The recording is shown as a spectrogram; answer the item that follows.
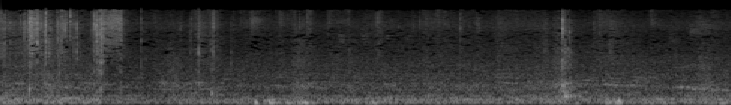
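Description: Hands handling a smartphone's plastic parts and battery: a few rustling, scraping strokes in the first second, then quieter handling with a couple of small sharp clicks.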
